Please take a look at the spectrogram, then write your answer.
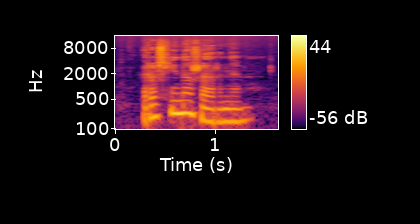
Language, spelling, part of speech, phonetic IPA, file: Polish, roślinożerny, adjective, [ˌrɔɕlʲĩnɔˈʒɛrnɨ], LL-Q809 (pol)-roślinożerny.wav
